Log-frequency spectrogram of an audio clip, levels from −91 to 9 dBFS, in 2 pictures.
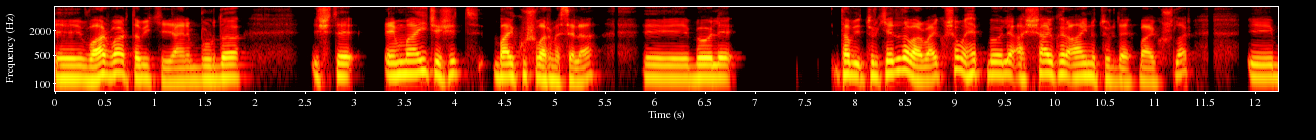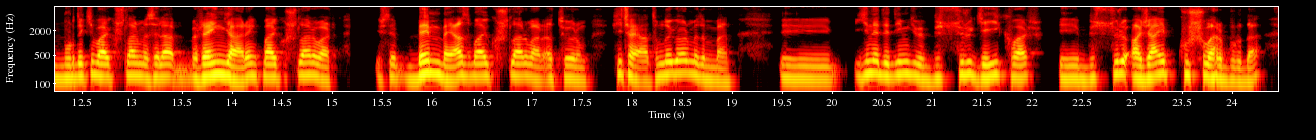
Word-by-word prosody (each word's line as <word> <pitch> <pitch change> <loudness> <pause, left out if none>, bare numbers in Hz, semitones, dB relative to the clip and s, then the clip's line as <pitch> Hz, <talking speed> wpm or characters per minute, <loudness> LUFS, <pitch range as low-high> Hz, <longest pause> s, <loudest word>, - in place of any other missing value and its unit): Eee, 140 -1 +2
var, 140 +6 +7
var 180 +1 +2
tabii 140 -1 0
ki. 135 -3 -10
Yani, 125 +2 -3
burada, 145 +2 +1 0.6
işte, 155 -1 0 0.3
envaiçeşit 180 - +1
baykuş 155 0 +2
var 135 -2 +4
mesela. 130 +5 -3 0.4
Eee, 140 -1 0
böyle 145 - +4 1.0
Tabii 160 -4 +4
Türkiye'de 170 +6 +1
de 210 - +6
var 135 -3 +5
baykuş 150 +9 -3
ama 215 -6 +1
hep, 185 +1 -2
böyle, 175 0 +1
aşağı 155 +5 0
yukarı 175 -2 +2
aynı 155 0 +1
türde 125 -5 -5
baykuşlar. 115 -2 -5 0.6
Eee, 145 -1 -1
buradaki 150 +4 -3
baykuşlar 155 +1 +2
mesela 150 -1 0
b 140 - -2
rengârenk 155 -1 +5
baykuşlar 150 +3 +1
var. 130 -5 -1 0.4
İşte, 140 +2 -7
bembeyaz 155 0 +3
baykuşlar 155 +1 0
var 140 -4 -2
atıyorum. 135 -2 -5 0.2
Hiç 175 -1 -5
hayatımda 140 +5 0
görmedim 170 -8 -1
ben. 115 -1 -6 0.5
Eee, 135 -2 -6 0.2
yine 175 +3 0
dediğim 170 +3 0
gibi 145 -6 -3
bir 140 - -5
sürü 145 +5 -2
geyik 155 +1 -2
var, 145 0 -1 0.2
eee, 140 -1 -4
bir 140 - -6
sürü 175 +6 0
acayip 155 +5 +2
kuş 165 -1 -4
var 140 -3 +2
burada. 125 +5 -7
150 Hz, 145 wpm, -23 LUFS, 140-165 Hz, 1.0 s, var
